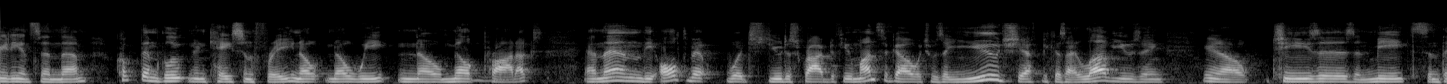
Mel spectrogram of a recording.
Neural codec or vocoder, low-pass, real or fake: none; 7.2 kHz; real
